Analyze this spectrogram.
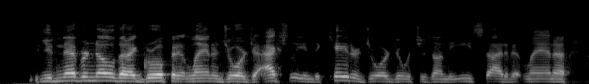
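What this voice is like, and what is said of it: New York accent. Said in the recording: “you got a hell of a New York accent ... You've got that New York accent ... Brooklyn for sure”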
